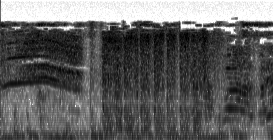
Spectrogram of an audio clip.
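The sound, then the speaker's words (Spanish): Rapid gunfire as guns are emptied into fallen giant beetle creatures: many loud, sharp shots in quick succession, dense and harsh, embedded in a thick wash of other noise. “Siguen descargando sus armas sobre los cuerpos exánimes de los cascarudos.”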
